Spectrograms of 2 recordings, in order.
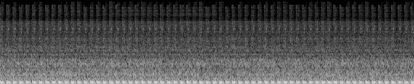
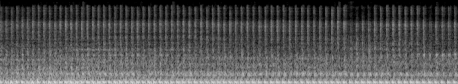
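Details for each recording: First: Racing 150 single-cylinder idle after tightening the timing chain tensioner (tightens counterclockwise): the helicopter-like engine noise is gone, steady even pulsing with no top-end rattle, though the tensioner turns on its own and no longer locks. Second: Racing 150 scooter engine idling with a loud, choppy, helicopter-like clatter; owner says the engine is noisy, suspected timing chain rattle from a failed tensioner, with valve clearance and camshaft/rocker bearings also to be checked.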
